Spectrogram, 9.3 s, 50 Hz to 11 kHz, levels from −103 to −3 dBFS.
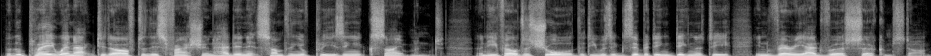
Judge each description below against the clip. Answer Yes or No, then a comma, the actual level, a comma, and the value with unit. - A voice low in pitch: No, medium, 155 Hz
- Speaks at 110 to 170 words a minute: No, average, 180 wpm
